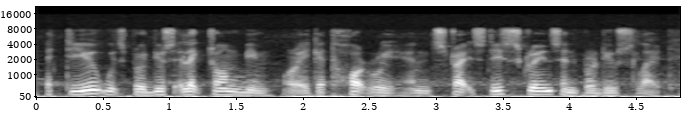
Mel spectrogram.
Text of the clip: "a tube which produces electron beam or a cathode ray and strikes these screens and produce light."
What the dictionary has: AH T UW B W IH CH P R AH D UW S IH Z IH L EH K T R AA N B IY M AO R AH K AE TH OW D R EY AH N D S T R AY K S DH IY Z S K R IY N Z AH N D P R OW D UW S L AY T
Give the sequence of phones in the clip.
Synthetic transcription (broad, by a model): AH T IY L W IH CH P R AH D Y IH S IH L EH K T R AA N B IY M AO R AH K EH T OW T R EY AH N S T R AY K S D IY S K R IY N S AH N P R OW D UW S L AY T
